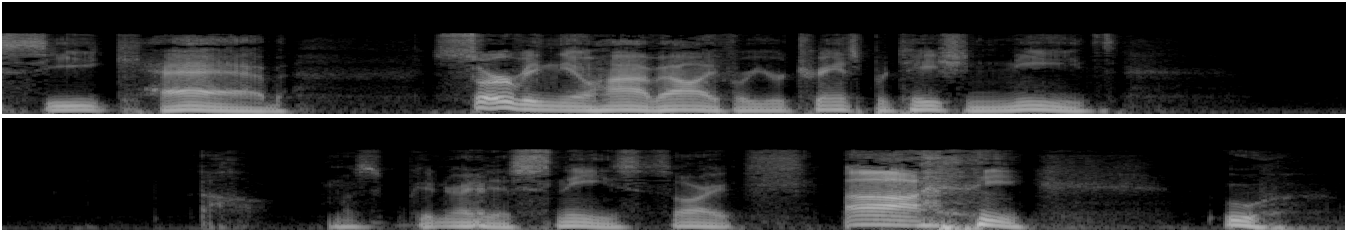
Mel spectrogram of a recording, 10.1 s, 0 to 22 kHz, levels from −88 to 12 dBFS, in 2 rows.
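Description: The whole clip has a rough, grainy edge, with noise filling the gaps between the voice harmonics and a thin, slightly synthetic top end. That's likely low-delay AAC compression (AAC-ELD), whose short frames struggle with pitch detail at a low rate, around 32 kbps by the sound of it.

There's AAC frame loss with concealment at 0.47 s, at 4.10 s after "for your transportation", at 6.80 s between "was getting" and "to sneeze", and at 8.51 s. Each is a brief smeared, noisy blip of about 30 ms, which fits a single dropped frame patched over from the last good spectrum.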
